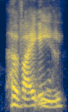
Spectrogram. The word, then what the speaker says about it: Hawaii: I am talking about Hawaii. Or you can say it like how they do on the news stations. Hawaii.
